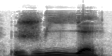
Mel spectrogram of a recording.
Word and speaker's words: juillet: Okay, you get this double L here. Juillet. Don't pronounce this final T, E-T here at the end. Juillet.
